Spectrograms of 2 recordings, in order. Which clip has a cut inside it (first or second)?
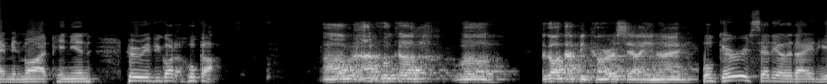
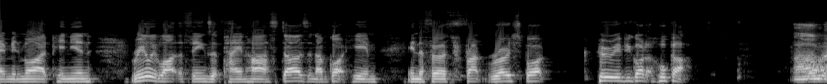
first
